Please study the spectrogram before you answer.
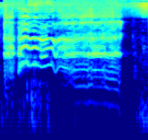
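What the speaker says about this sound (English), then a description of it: "It sounds like this chicken needs to stop smoking." A chicken lets out one drawn-out hoarse, raspy crow-like call, strained and scratchy, fairly close, with a short quiet pause after.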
